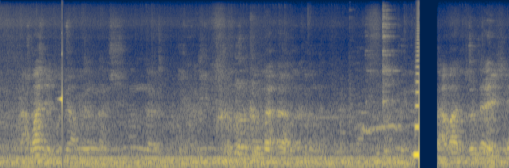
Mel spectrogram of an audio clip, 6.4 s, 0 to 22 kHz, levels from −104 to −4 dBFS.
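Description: An unstable filter, a recursive stage running away from bad coefficients, fires twice. At 0.72 s a tone near 2 kHz swells over 60 ms into a squeal, clips, and drops out for 21 ms. At 5.14 s a tone around 300 Hz builds over 99 ms, then falls silent for 235 ms until the filter resets.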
